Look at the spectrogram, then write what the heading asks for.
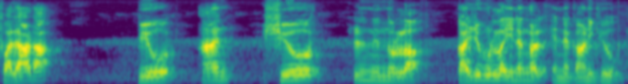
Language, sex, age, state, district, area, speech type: Malayalam, male, 45-60, Kerala, Alappuzha, rural, read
